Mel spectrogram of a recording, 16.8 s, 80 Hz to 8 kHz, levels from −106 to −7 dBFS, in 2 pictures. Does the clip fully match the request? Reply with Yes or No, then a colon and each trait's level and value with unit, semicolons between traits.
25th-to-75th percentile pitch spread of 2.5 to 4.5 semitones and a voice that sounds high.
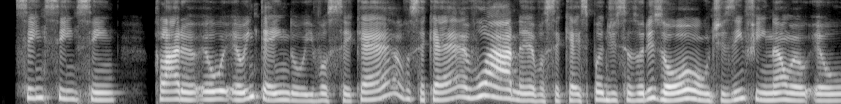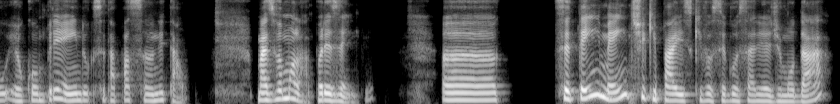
Yes: average, 3.6 semitones; high, 205 Hz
